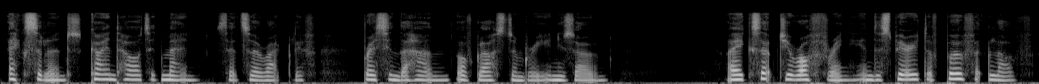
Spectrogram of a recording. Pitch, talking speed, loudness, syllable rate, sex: 205 Hz, 145 wpm, -23 LUFS, 4.7 syllables/s, female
